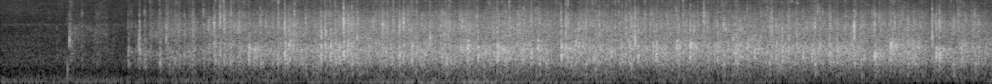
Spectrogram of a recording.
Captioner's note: audience applauding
